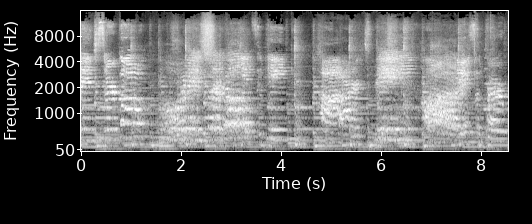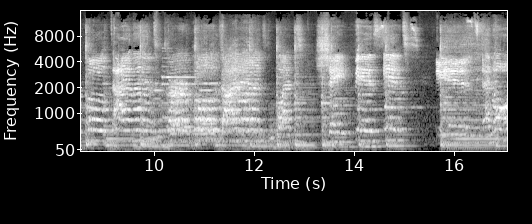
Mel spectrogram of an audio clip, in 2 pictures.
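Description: Children's English echo song about shapes, with lines like "It's a purple diamond" and "What shape is it?", sung by a group of voices over a steady accompaniment. The sound dips briefly near the end.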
